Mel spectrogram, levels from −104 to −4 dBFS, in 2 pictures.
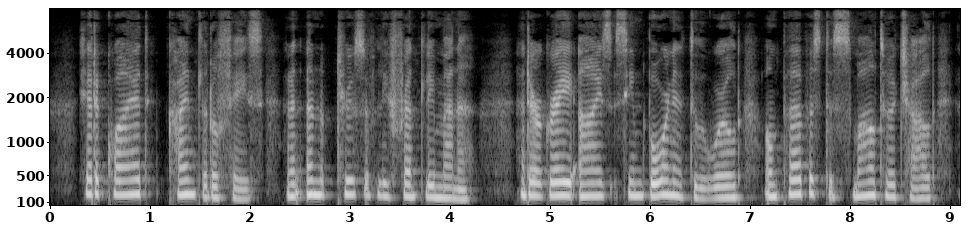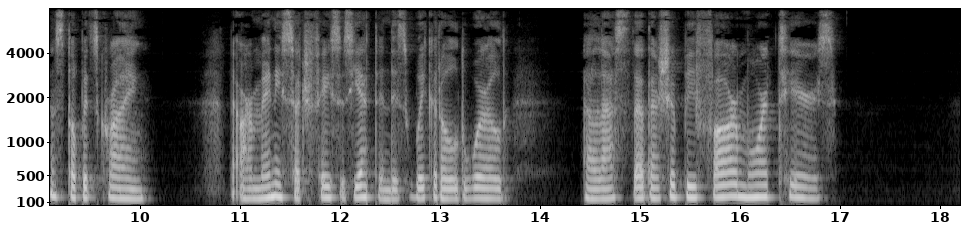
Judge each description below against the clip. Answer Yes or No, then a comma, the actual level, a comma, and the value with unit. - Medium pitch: Yes, medium, 175 Hz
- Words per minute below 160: No, average, 170 wpm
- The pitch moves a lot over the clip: No, average, 3.7 semitones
